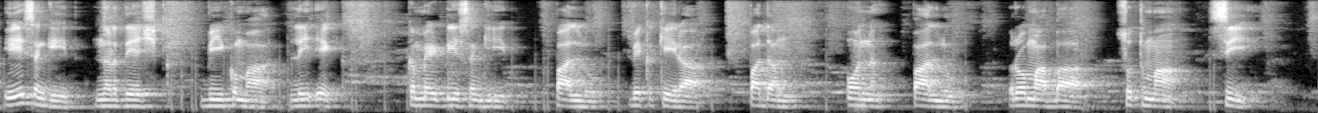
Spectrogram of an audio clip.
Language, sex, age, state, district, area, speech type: Punjabi, male, 18-30, Punjab, Bathinda, rural, read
